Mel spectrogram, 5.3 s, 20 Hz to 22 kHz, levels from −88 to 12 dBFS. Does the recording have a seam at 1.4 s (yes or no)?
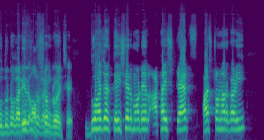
yes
